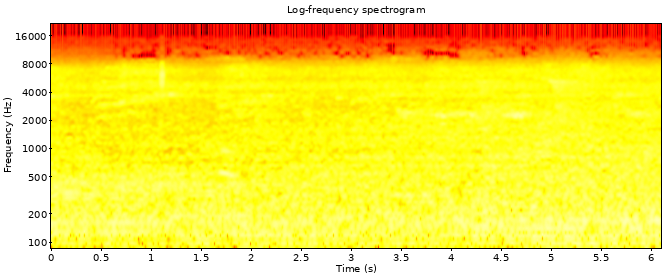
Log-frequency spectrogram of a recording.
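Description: Steady, loud outdoor background noise, like a continuous roadway hum, with faint indistinct voices.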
